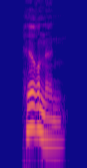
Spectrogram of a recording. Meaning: dative plural of Hirn
- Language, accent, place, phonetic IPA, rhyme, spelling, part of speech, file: German, Germany, Berlin, [ˈhɪʁnən], -ɪʁnən, Hirnen, noun, De-Hirnen.ogg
